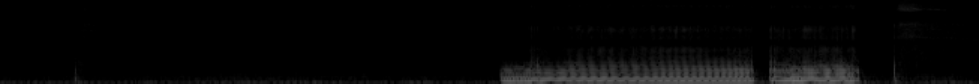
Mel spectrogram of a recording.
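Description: A sleeping Pekingese gives two deep, rasping snores, low and buzzy, much like a person snoring.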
